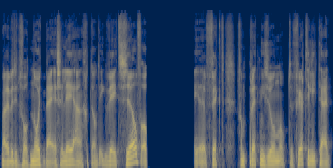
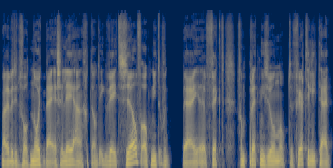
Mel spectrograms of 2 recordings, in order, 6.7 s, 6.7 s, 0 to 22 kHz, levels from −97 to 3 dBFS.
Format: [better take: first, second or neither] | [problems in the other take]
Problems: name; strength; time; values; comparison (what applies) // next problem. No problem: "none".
second | audio cutting out; at 3 s for 1 s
